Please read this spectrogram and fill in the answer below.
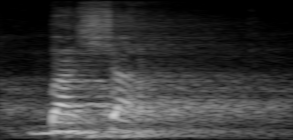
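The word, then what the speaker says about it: بشر: Basyar. Bukan ikan shad. Syin basyar.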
